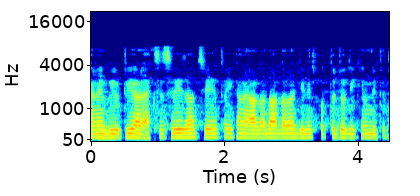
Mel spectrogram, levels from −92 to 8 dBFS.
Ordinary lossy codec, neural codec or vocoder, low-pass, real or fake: none; none; 7.2 kHz; real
